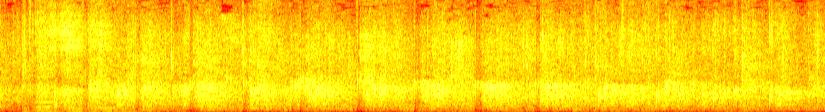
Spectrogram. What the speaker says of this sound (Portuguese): Pode bater palmas ao Senhor.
